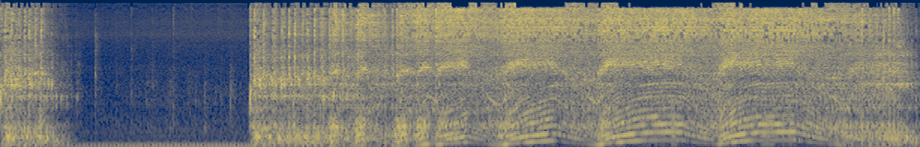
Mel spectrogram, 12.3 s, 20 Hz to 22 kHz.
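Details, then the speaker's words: Rebuilt Stihl MS 261 C chainsaw with aftermarket piston kit and 325 chain, blipped from idle to high revs: rises and falls cleanly without bogging or hesitation, then settles; normal running after rebuild. "So she runs like a dream, guys."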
